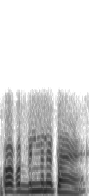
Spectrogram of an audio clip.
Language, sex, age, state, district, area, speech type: Santali, male, 45-60, Odisha, Mayurbhanj, rural, conversation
